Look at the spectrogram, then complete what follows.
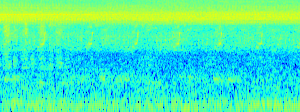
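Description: Steady high-pitched insect chorus, like crickets, with faint short chirps now and then.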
